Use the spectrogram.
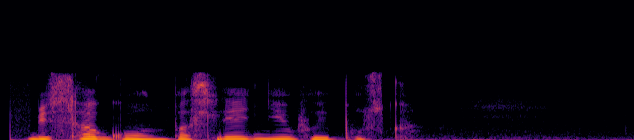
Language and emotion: Russian, neutral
